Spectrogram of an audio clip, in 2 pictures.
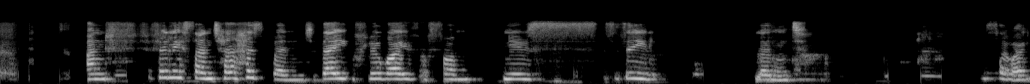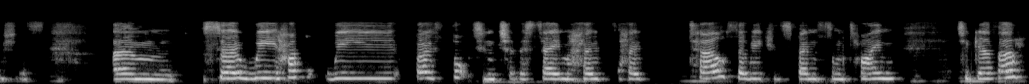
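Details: Adult woman who has stammered since about age three, describing it as uncontrollably bad, with teenage years when she could hardly put two words together; later attended the Starfish Project speech therapy course to gain control; stuttering.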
